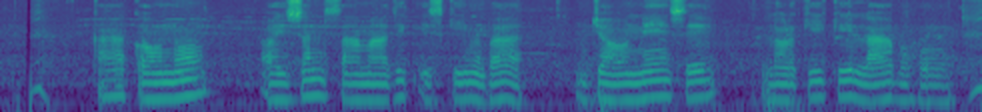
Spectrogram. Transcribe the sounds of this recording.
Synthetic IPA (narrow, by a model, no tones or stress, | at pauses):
kaːkɔːno | əɪsənsaːmaːd͡ʒɪkɪskiːmbaː | d͡ʒaʊnese | ləɽkikelaːbʱɦoː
